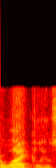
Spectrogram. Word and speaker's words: Wycliffe: John Wycliffe, for example, or Wycliffe, sometimes I've heard it pronounced,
